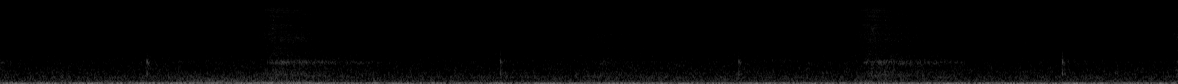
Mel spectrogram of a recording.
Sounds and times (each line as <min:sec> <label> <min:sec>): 0:00.7 wind moving the wet trees 0:05.5
0:01.1 airplane flies by 0:05.0
0:02.5 breath 0:03.8
0:05.8 breath 0:06.6
0:08.5 breath 0:09.8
